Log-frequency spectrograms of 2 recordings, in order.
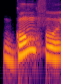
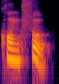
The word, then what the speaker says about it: Gongfu: So Gongfu is what people typically confuse with the pronunciation Kung Fu.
